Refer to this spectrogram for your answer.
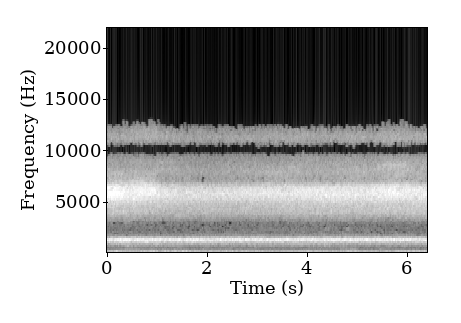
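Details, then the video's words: Summer cicadas in Rockville, Maryland, USA, June 2021, sing as a chorus: an unbroken shrill buzzing wash holding a constant high pitch throughout, with a faint lower whine below and a slight low rumble in the background. "Cicadas song || Cicada's chorus song"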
